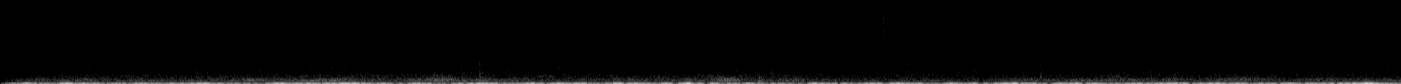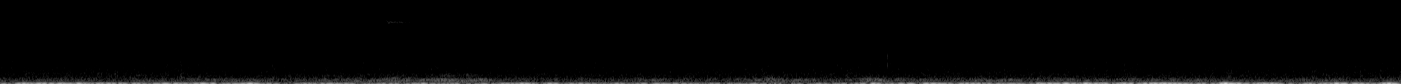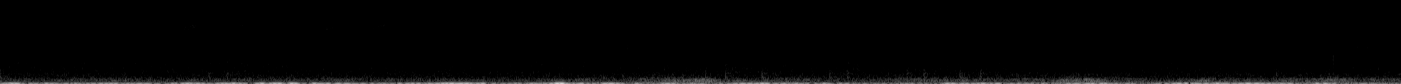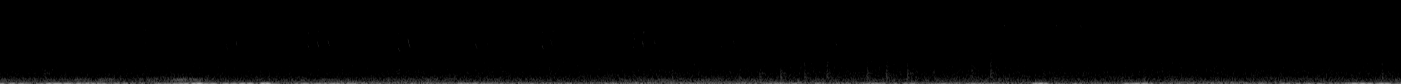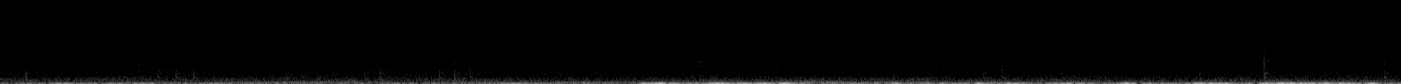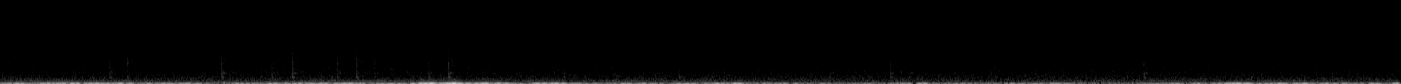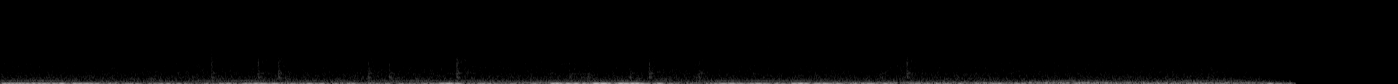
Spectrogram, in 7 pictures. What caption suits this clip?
Quiet Ambience (near forest area)
Recorded somewhere in Krippen, Germany - the surrounding area was very quiet and full of trees. Sometimes you can hear a bird chirping and something that seems like somebody doing some wood related activity.
quiet, field-recording, ambience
